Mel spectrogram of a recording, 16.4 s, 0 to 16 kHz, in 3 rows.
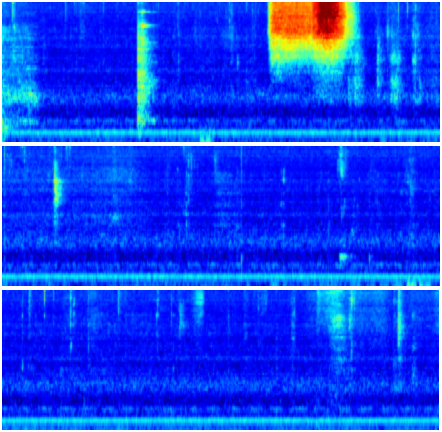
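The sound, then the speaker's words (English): A short burst of liquid as a Jack and Coke is poured, about a 50-50 pour, with a few light clinks of glassware and utensils before and after, set against a steady low electrical hum. No one speaks. “What is that, about a 50-50 pour?”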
